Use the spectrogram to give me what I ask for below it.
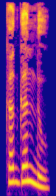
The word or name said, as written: ಕಗ್ಗಂದು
